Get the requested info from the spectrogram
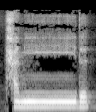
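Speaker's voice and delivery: very slow, loud chanted حميد, long ي, bounced final د; qalqalah. Shown as a demonstration. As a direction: stretch حميد then release د with an echoing bounce. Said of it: "صفة القلقلة". (ترتيل حميد بقلقلة كبرى في الدال)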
